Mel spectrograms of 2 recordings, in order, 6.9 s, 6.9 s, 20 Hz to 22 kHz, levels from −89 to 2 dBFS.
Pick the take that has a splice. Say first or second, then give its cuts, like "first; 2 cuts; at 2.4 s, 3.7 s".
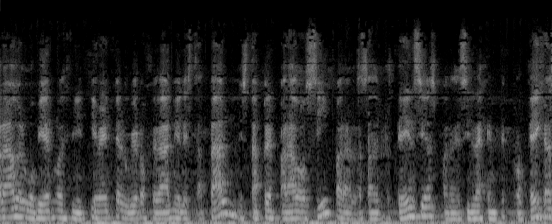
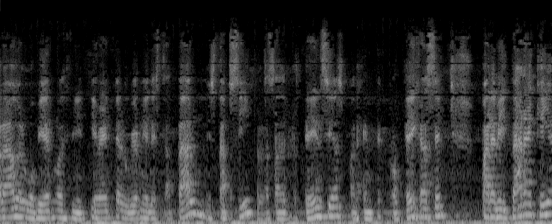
second; 4 cuts; at 1.7 s, 2.9 s, 3.2 s, 4.5 s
